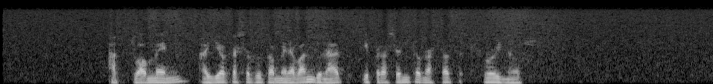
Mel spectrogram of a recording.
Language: Catalan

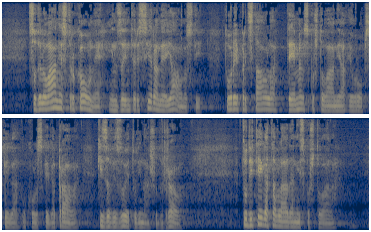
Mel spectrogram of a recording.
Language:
Slovenian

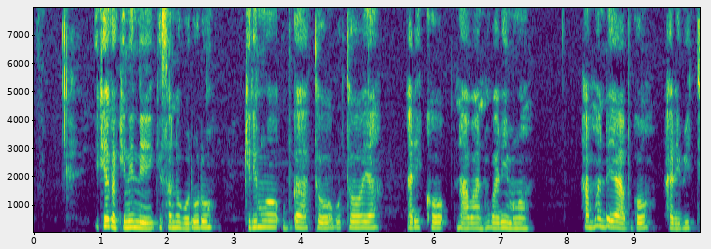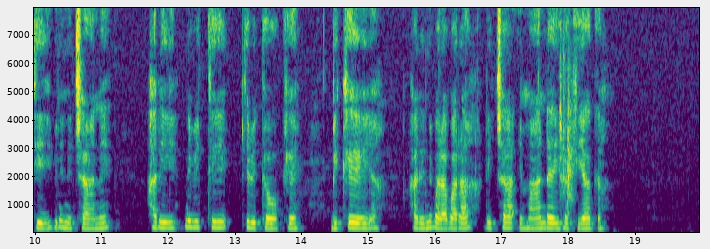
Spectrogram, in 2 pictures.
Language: Rundi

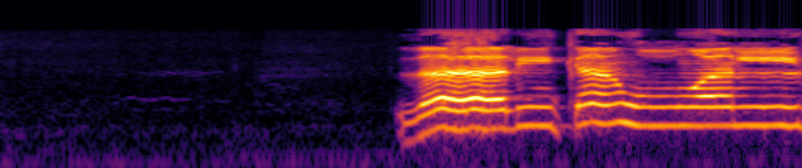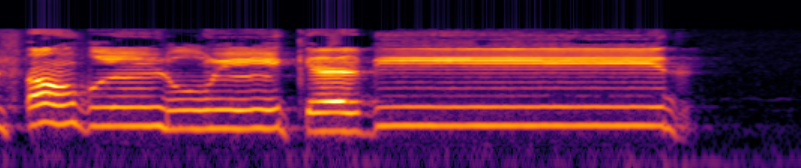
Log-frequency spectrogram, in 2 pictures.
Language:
Arabic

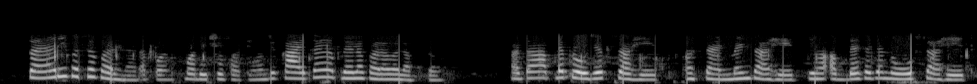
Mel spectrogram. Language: Marathi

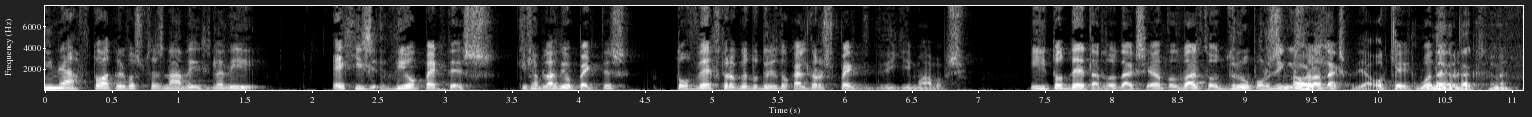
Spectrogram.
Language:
Greek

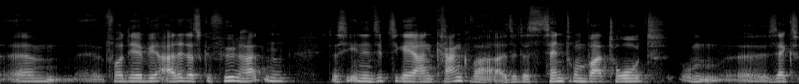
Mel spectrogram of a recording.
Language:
German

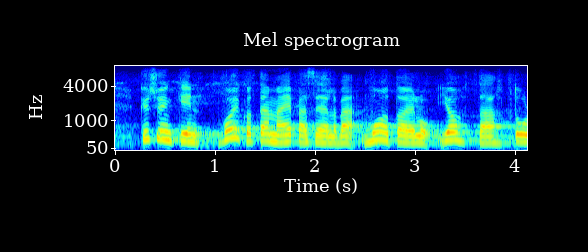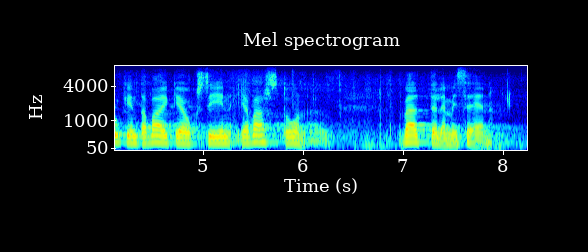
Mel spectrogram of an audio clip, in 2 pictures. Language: Finnish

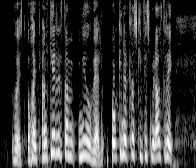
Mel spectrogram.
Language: Icelandic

